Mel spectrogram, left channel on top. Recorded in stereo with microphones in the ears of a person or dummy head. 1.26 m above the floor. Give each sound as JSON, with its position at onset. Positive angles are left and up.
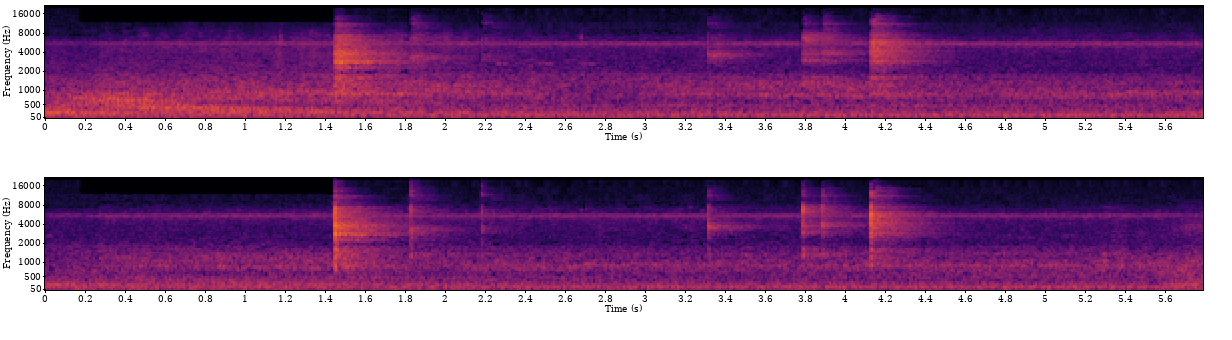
{"t": 1.4, "sound": "a crack", "side_deg": -60, "distance_m": 0.6}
